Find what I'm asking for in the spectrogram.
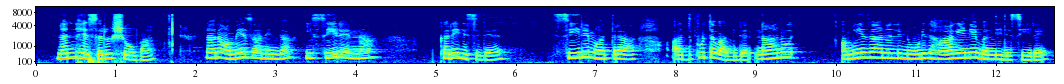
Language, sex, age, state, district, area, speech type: Kannada, female, 18-30, Karnataka, Tumkur, rural, spontaneous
